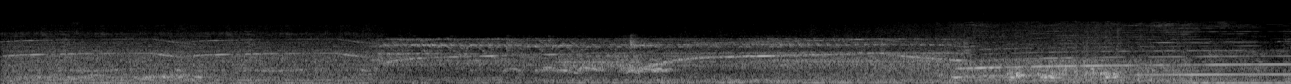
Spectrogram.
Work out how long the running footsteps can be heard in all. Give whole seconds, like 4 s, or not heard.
not heard.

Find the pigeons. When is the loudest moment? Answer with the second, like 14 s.
10 s.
